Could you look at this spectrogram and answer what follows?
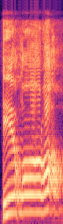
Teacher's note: قاف قلقلہ بھی ہے موٹا بھی ہے، اور را کے آگے الف کی شکل میں حمزہ.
